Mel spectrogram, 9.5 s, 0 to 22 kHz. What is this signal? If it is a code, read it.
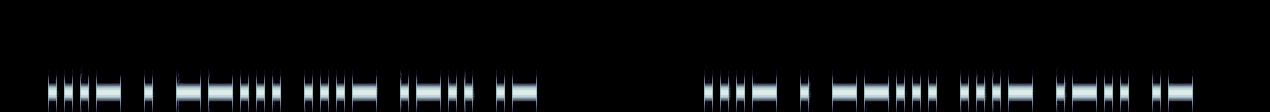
Morse code, heard as a keyed tone, about 21 wpm, 700 Hz. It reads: VE7VLA VE7VLA
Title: DXCC-100 Call Signs - 6 Characters - Repeated 2x - 20wpm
